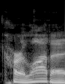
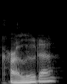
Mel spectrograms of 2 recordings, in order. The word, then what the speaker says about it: Carlotta: Like Carlotta is how you say that, right? Isn't the girl's name Carlotta, not Carluta?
